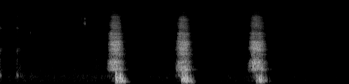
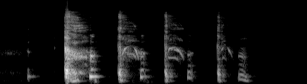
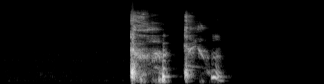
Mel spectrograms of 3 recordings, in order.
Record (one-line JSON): {"exhalation_length": "3.5 s", "exhalation_amplitude": 16531, "exhalation_signal_mean_std_ratio": 0.28, "three_cough_length": "3.1 s", "three_cough_amplitude": 32768, "three_cough_signal_mean_std_ratio": 0.27, "cough_length": "3.2 s", "cough_amplitude": 32768, "cough_signal_mean_std_ratio": 0.27, "survey_phase": "alpha (2021-03-01 to 2021-08-12)", "age": "45-64", "gender": "Female", "wearing_mask": "No", "symptom_none": true, "smoker_status": "Never smoked", "respiratory_condition_asthma": false, "respiratory_condition_other": false, "recruitment_source": "REACT", "submission_delay": "1 day", "covid_test_result": "Negative", "covid_test_method": "RT-qPCR"}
